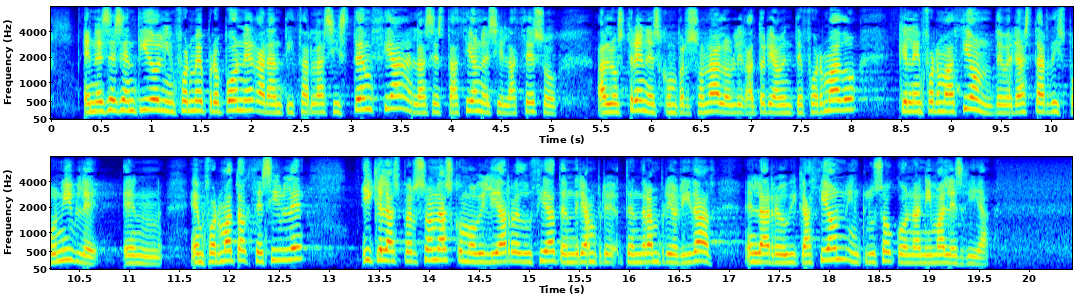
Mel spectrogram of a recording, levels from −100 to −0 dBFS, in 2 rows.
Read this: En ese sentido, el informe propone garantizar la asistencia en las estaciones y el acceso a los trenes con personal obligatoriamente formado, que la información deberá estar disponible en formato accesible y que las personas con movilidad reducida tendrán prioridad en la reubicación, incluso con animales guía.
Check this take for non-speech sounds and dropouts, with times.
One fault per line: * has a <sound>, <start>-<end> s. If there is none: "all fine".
all fine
